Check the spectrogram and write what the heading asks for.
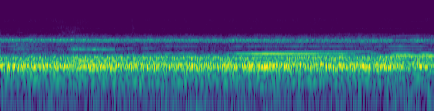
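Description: Opera orchestra holding a long sustained chord under a singer's held note, which wavers with vibrato. Higher held notes join the chord about half a second and two seconds in.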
